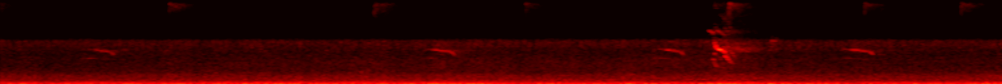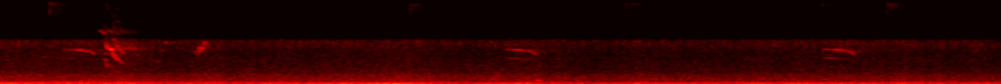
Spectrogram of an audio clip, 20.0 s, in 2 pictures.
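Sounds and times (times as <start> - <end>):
low background rumble: 0.0 - 20.0
small bird chirps: 6.6 - 8.9, 10.5 - 12.2, 15.0 - 15.6, 18.2 - 19.2.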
